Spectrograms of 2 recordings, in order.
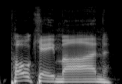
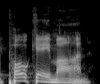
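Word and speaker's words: Pokémon: Mike failure and not knowing how to say Pokemon properly that's so stupid it was a mistake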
